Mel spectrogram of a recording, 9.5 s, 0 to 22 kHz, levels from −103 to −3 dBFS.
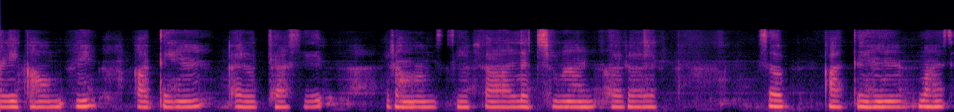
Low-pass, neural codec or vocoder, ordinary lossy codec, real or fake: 7.2 kHz; codec, 24 kHz, 1 kbps, SNAC; none; fake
